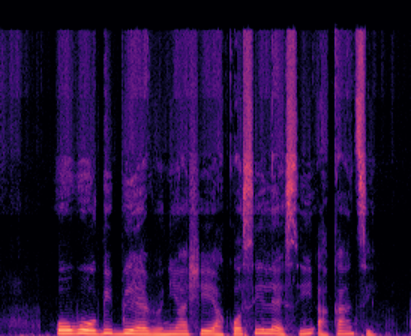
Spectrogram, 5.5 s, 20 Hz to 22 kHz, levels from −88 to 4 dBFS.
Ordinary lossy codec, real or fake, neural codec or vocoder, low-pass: none; real; none; none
